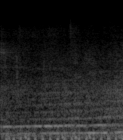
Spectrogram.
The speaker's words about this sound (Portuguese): Estava a ver que uma moto queria entrar cá dentro.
